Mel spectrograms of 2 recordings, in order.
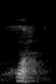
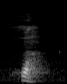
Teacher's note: we're going to learn this WH with a more of a breathy sound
